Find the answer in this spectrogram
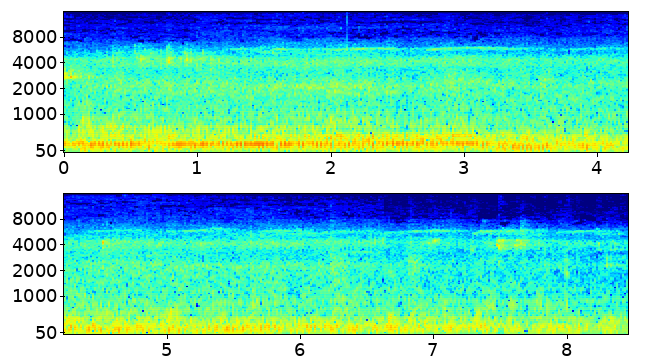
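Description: A car engine humming steadily, fading out about three seconds in, over continuous street traffic noise.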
